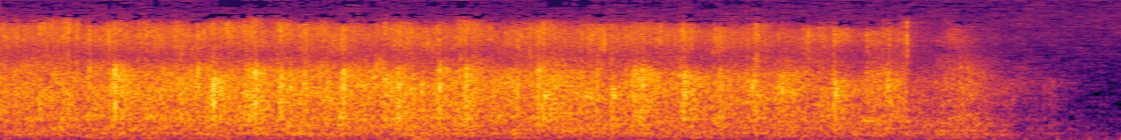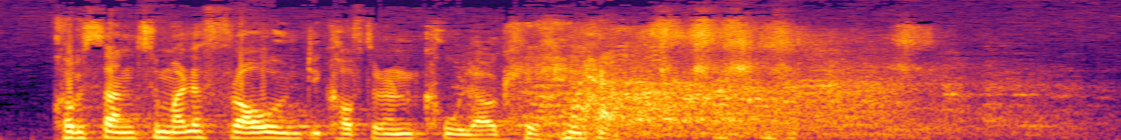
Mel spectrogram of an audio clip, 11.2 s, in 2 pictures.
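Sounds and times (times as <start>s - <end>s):
audience applause: 0.0s - 5.0s
speech: 5.9s - 9.6s
laughter: 8.0s - 11.2s.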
